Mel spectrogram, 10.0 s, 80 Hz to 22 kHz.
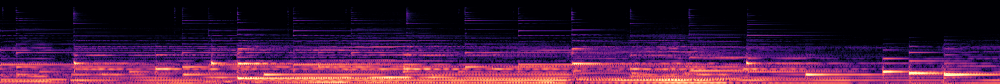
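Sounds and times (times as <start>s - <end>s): calm new-age music: 0.0s - 10.0s.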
